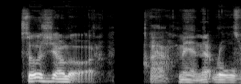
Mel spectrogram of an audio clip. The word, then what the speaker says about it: Soljur: be playing Kareku, and it's Soljur, right? Yes. Okay, Soljur. Okay, I'm gonna make sure I say it right. Soljur.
